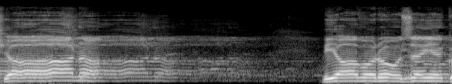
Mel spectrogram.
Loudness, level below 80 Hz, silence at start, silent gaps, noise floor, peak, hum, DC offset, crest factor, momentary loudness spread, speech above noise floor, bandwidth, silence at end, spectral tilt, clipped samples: -11 LUFS; -58 dBFS; 0 s; none; -42 dBFS; 0 dBFS; none; under 0.1%; 12 dB; 16 LU; 33 dB; 15.5 kHz; 0 s; -5 dB/octave; under 0.1%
